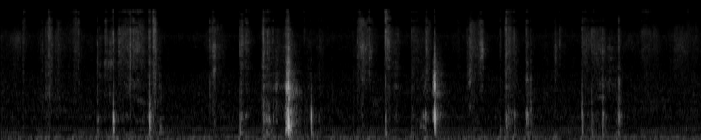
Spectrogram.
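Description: CD single card sleeves being handled and set into a white cardboard box: irregular light taps and scuffs of card on card, with two sharper knocks about three and four seconds in.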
